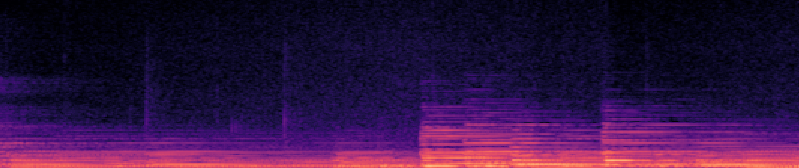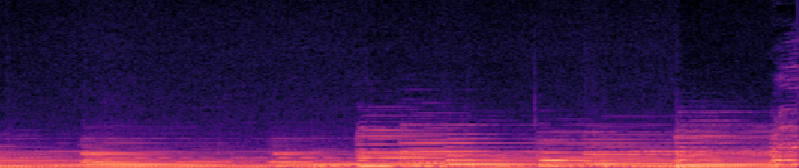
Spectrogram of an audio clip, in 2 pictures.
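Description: Solo piano chords played on a stage keyboard, with no voice: sustained, full chords that get louder and busier about three seconds in and again near eight seconds.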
